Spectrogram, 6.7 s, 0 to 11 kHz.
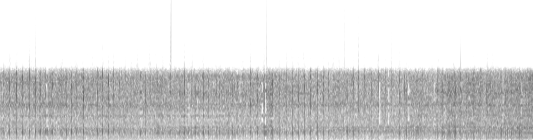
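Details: Snapper 17-inch snow thrower, running after repairs, primed and started: fast, even popping exhaust beat holding steady with no misses or surging; normal running.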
